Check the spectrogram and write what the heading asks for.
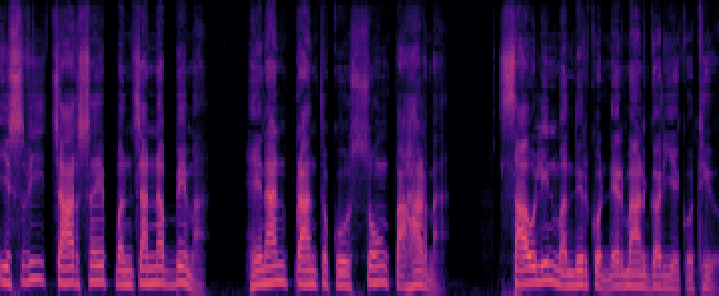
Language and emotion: Nepali, neutral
